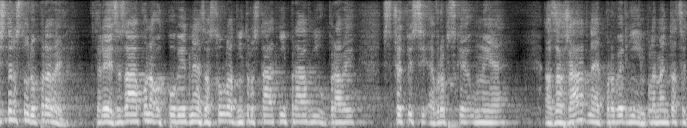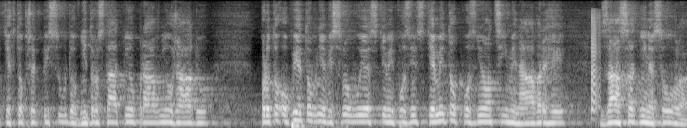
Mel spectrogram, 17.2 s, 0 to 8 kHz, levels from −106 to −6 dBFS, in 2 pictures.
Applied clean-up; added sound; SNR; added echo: neural separator model SepFormer DNS4.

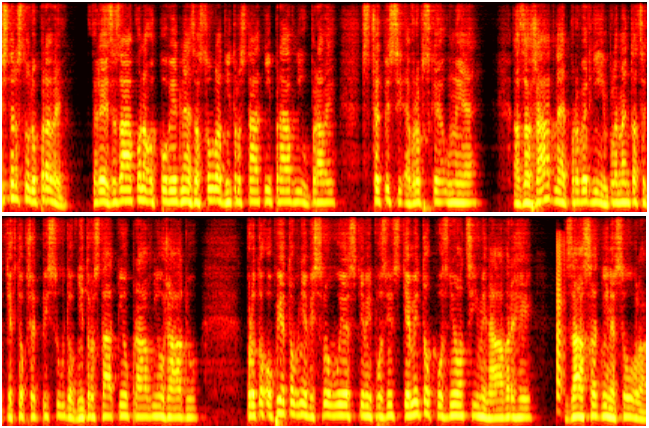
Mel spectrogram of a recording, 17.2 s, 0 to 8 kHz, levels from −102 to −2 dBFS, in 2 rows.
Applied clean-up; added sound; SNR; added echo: neural mask model DeepFilterNet 3.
